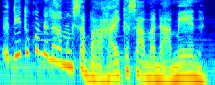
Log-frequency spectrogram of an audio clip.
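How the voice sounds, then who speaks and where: An expressive, pushy, doting mother-in-law. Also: low-pitched, a little fast. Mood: hesitant, coaxing. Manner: coaxing, insistent, expressive. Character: doting, pushy middle-aged mother-in-law, expectant grandmother. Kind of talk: Tagalog radio drama acting. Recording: music bed under the voice. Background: background music.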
